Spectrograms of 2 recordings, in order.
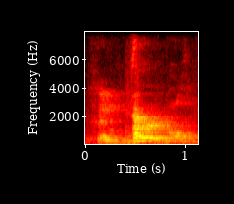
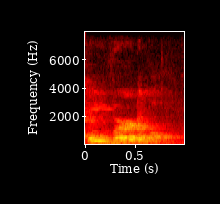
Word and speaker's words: convertible: convertible right that's great hit that emphasis on that convertible so yeah and it doesn't have to be a hard emphasis you don't have to go convertible you just very subtly yet convertible just kind of a little bit of emphasis on the on the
